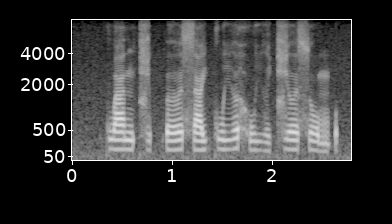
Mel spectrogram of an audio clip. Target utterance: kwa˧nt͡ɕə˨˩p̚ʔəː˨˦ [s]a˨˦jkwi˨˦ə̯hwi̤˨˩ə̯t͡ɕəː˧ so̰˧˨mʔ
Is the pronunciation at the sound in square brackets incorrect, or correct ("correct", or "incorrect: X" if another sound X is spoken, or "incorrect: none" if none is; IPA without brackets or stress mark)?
correct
